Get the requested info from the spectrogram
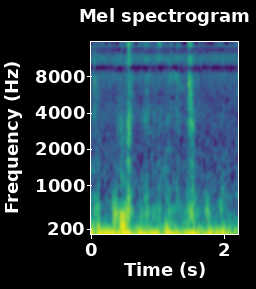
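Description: Faint rustling and scratching of a knit sneaker being gripped and turned in the hand, a few brief scrapes over a low room hum.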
